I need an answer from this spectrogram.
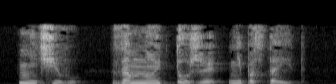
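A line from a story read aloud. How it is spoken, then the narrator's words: Through gritted teeth. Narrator (Russian): сказала я сквозь зубы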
